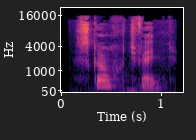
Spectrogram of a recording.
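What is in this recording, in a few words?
"Scoitbheinn", Scottish Gaelic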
